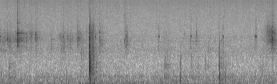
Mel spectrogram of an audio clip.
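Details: Quiet indoor room with a few soft clicks and taps, one sharp knock near two seconds, and faint chewing-like sounds; no animal voice.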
